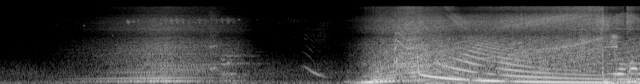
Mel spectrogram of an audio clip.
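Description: Cartoon car engine sound effect: an engine grows louder and fades over the first couple of seconds. Then, about three and a half seconds in, a much louder engine comes in and sweeps past, its pitch falling steadily, as a speeding car passing by.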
